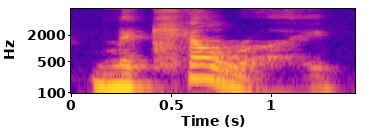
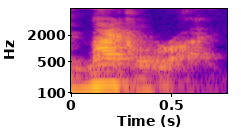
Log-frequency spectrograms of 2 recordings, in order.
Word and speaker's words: McIlroy: Rory's amazing feat and in my head pronouncing his last name Mckelroy and being surprised two years later when he um played in the British Open at at Carnisti that it was actually Mroy.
